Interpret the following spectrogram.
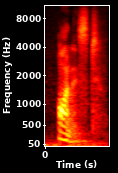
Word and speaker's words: honest: तो यहाँ पे एच को देख करके हम लोग कन्फ्यूज हो जाते हैं और यूज कर देते हैं ए का, लेकिन आपको देखना नहीं कि क्या है, उसको प्रोनाउंस करके देखना है कि उसका साउंड क्या आ रहा है। तो उसका साउंड क्या आता है?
